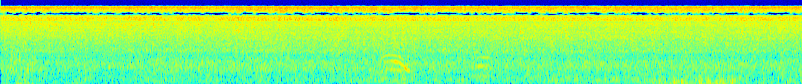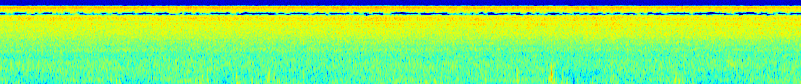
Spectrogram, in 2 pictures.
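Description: A small waterfall rushes into a rocky pool.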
